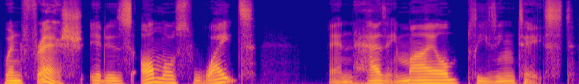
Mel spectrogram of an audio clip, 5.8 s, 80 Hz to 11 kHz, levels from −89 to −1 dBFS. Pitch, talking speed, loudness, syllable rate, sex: 110 Hz, 125 wpm, -21 LUFS, 3.3 syllables/s, male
